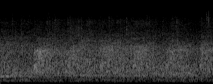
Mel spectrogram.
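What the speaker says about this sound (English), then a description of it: "Let's give a round of applause to Professor Sam Egu" Audience applause for Professor Sam Egu after a public lecture at Nigeria's 26th Democracy Anniversary celebration, a continuous, even roar of many clapping hands, steady and somewhat distant in a large hall.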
